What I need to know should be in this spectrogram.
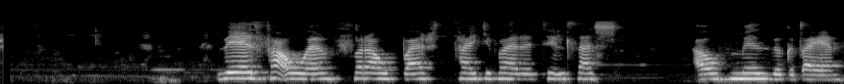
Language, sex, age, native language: Icelandic, female, 18-19, Icelandic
